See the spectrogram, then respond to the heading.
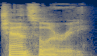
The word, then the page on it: chancellery: American English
